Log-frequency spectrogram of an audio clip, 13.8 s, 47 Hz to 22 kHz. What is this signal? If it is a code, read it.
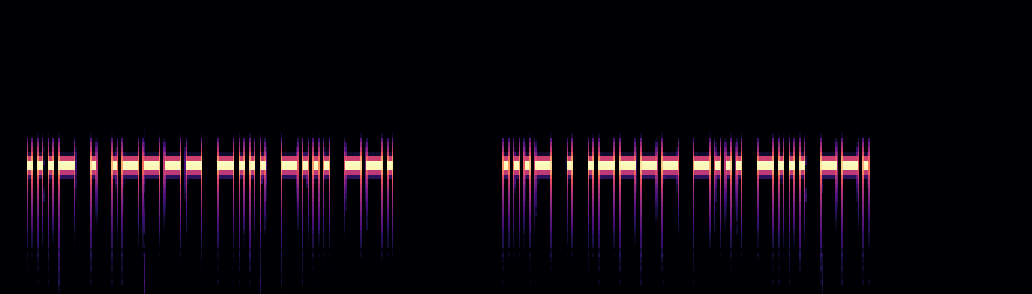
Morse code, heard as a keyed tone, about 17 wpm, 700 Hz. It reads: VE1BBG VE1BBG
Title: DXCC-100 Call Signs - 6 Characters - Repeated 3x - 17wpm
